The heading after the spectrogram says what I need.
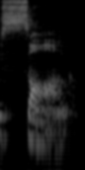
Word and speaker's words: Sang: But narrator pronounced his name Song. Apparently it is actually spelled like Sang, S-A-N-G. Pronounce it however you want.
